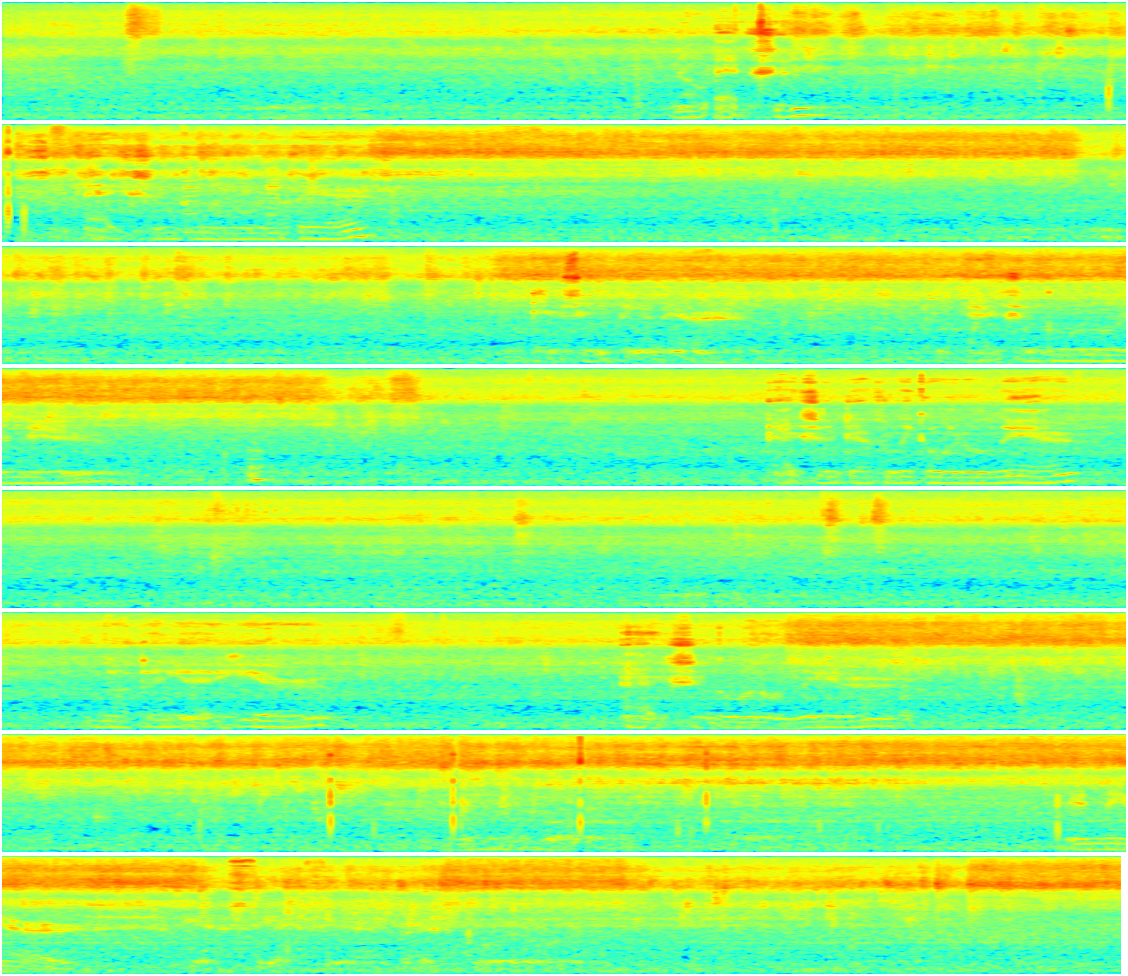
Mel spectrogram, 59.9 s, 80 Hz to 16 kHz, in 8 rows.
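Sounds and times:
water circulating hiss: 0.0 - 59.9.

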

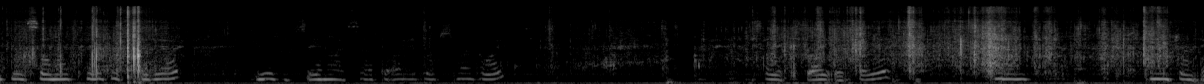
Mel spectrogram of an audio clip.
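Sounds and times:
plastic gift wrap crinkling: 0.0 - 2.6, 5.4 - 12.0.

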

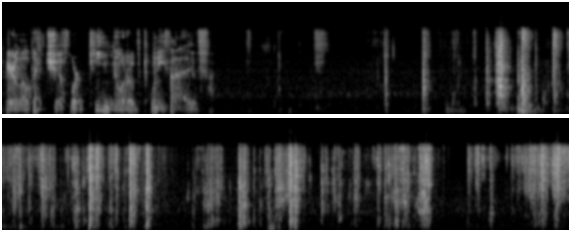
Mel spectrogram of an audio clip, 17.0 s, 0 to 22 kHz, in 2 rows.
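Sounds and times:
cardboard rustling: 8.2 - 17.0
plastic wrapper crinkling and tearing: 8.2 - 17.0.

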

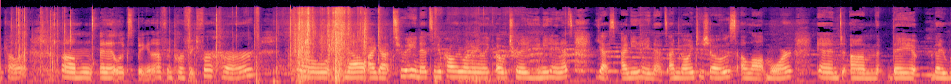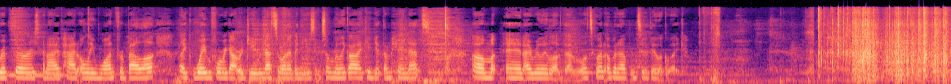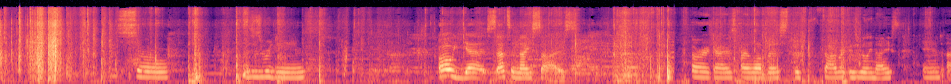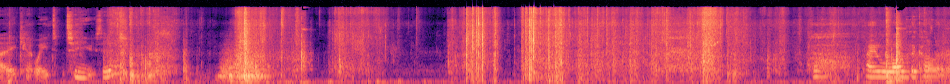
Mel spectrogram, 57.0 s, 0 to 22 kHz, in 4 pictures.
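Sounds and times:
plastic packaging crinkling: 0.0 - 1.2, 4.2 - 5.9, 26.4 - 30.6, 47.8 - 54.7.

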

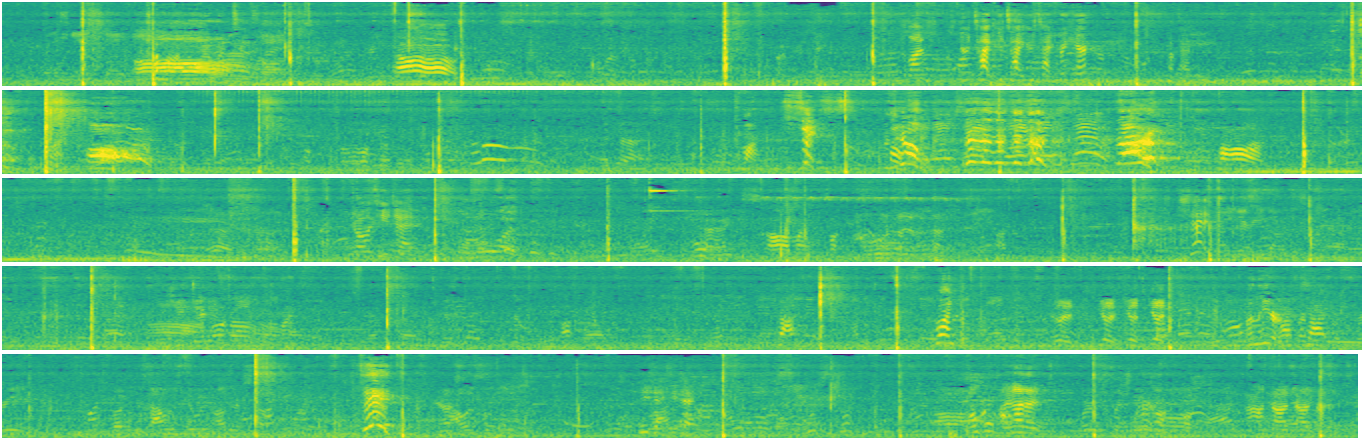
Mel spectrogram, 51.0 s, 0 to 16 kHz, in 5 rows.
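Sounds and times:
faint players calling: 0.2 - 50.9
faint shouting: 1.0 - 2.0, 10.2 - 11.5, 13.5 - 14.5, 16.1 - 19.7, 43.5 - 43.9
volleyball slaps: 2.0 - 3.6, 5.4 - 5.6, 10.1 - 10.9, 19.9 - 20.4, 42.6 - 43.0.

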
